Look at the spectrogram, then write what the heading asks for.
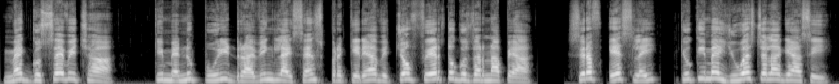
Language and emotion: Punjabi, angry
